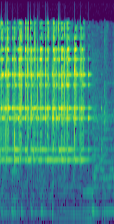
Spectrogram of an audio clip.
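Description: Old metal crotal (sleigh) bell shaken by hand, its loose pellet rattling inside so it jingles rapidly with a steady high ring, stopping just before the end.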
